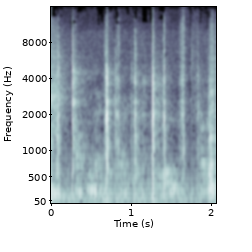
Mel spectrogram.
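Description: Irregular light clicks and taps from a mobility scooter's electronic controller being pushed by hand into its housing.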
